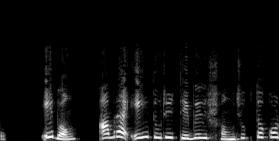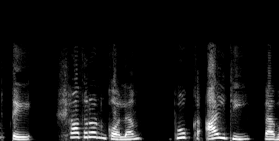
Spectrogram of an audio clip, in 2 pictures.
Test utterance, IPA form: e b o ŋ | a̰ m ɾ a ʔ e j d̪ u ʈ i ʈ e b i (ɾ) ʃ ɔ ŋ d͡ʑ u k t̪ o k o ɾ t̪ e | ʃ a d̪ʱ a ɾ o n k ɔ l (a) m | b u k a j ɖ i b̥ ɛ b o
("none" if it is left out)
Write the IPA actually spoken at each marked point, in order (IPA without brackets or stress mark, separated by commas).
l, a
